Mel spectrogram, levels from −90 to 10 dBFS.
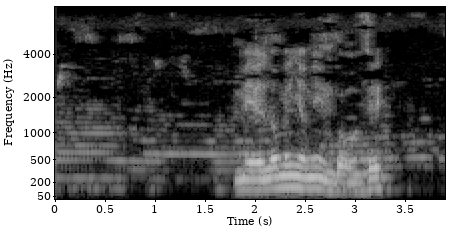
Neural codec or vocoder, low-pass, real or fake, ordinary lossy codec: none; 7.2 kHz; real; AAC, 32 kbps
